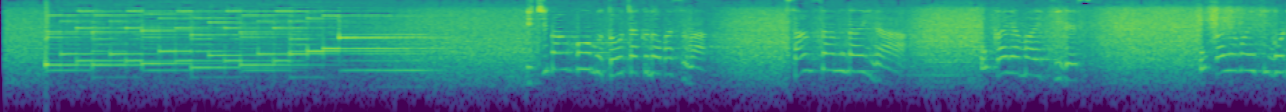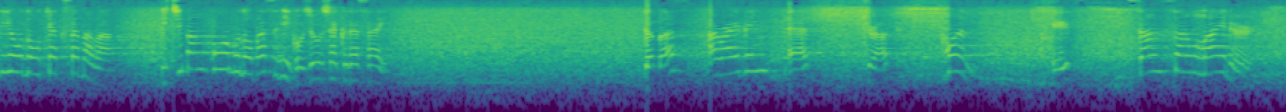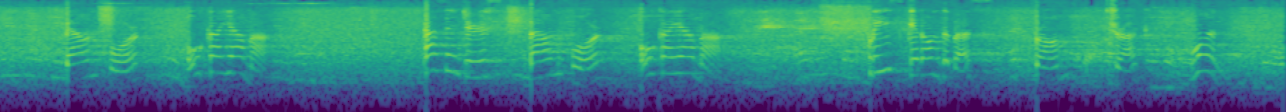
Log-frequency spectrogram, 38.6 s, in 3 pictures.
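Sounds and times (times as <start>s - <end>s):
bus center ambience: 0.0s - 38.5s.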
